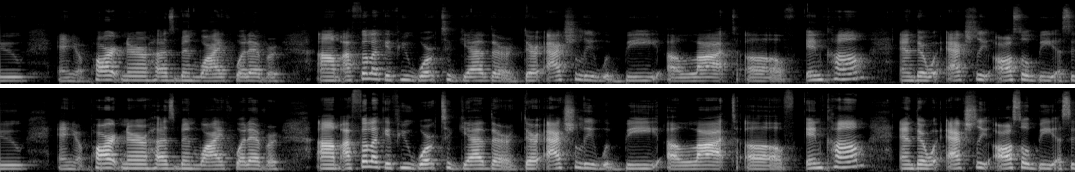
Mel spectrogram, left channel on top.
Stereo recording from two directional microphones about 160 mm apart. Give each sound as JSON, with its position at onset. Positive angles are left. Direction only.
{"t": 0.6, "sound": "speech", "side_deg": -40}
{"t": 3.2, "sound": "speech", "side_deg": -50}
